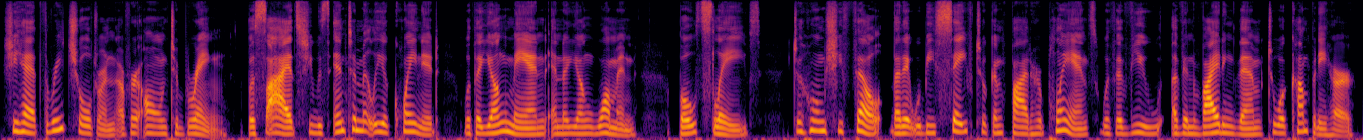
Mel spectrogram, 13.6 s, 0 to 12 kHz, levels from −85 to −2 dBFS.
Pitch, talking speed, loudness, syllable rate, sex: 175 Hz, 200 wpm, -23 LUFS, 5.4 syllables/s, female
